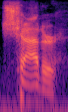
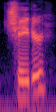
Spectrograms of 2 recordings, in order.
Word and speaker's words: chatter: This word here is pronounced chatter instead of chater.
